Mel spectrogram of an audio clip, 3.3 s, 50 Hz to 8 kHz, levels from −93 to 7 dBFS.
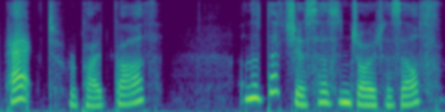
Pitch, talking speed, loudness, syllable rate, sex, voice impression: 230 Hz, 160 wpm, -21 LUFS, 5.3 syllables/s, female, very feminine, slightly young, slightly adult-like, very thin, slightly relaxed, slightly weak, slightly dark, slightly muffled, fluent, cute, intellectual, refreshing, very sincere, calm, friendly, reassuring, slightly unique, elegant, slightly wild, slightly sweet, slightly lively, kind, slightly modest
